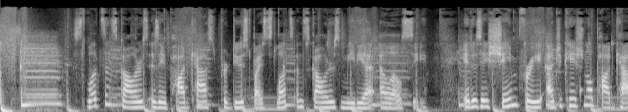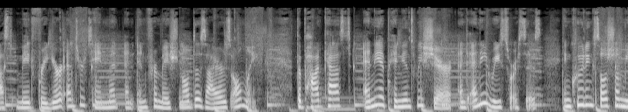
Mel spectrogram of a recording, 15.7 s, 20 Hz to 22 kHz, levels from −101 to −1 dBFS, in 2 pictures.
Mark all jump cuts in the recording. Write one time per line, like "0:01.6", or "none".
0:00.9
